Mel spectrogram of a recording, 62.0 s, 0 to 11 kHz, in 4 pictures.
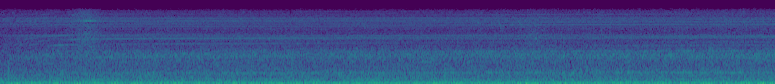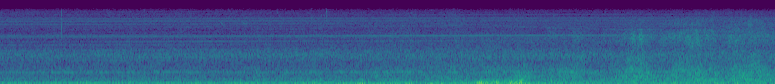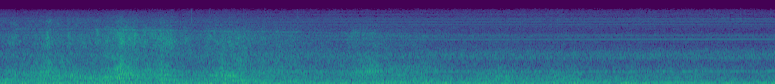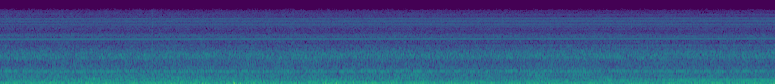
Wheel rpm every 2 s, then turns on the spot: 0, 0, 0, 0, 0, 0, 0, 0, 0, 0, 0, 0, 0, 0, 0, 0, 0, 0, 0, 0, 0, 0, 0, 0, 0, 0, 0, 0, 0, 0, 0.
none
